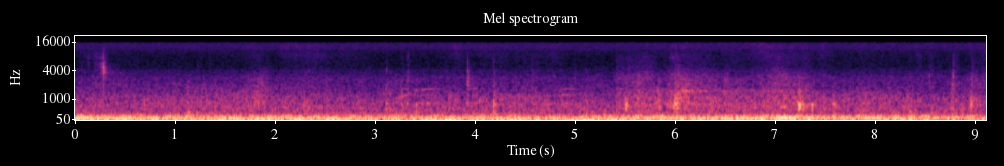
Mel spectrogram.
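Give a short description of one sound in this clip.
Hands rub and press on a cotton sheet with a soft rustle.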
